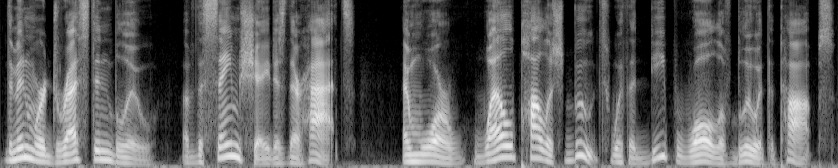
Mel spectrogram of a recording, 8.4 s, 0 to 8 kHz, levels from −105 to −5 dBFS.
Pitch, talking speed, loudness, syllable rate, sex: 120 Hz, 195 wpm, -21 LUFS, 4.2 syllables/s, male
